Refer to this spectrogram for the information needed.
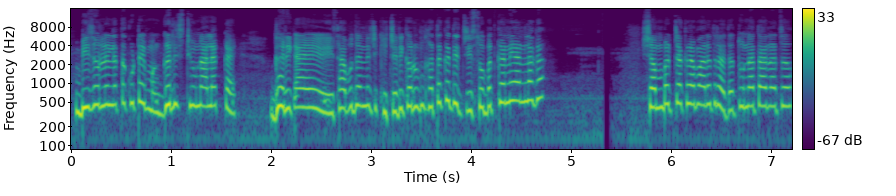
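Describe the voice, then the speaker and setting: A woman voicing a bossy, brisk village woman who leads her friends in a comedy cartoon, emphatic and scolding. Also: extremely high pitch, no room sound. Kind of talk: colloquial comedy cartoon dialogue.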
